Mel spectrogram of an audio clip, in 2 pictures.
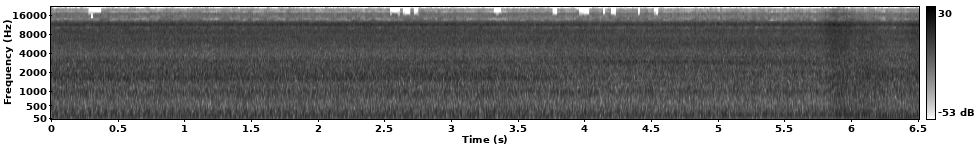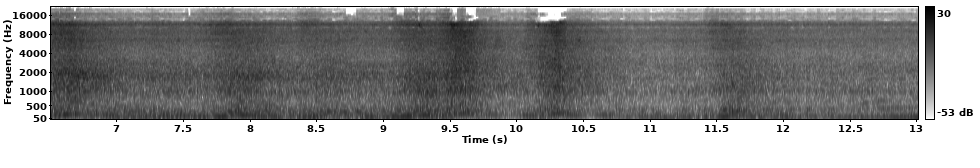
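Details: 1966 Pontiac GTO convertible V8 after repairing water getting into a cylinder (white smoke): deep rumble with clean throttle blips rising and settling smoothly, no misses or knocks.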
